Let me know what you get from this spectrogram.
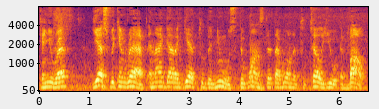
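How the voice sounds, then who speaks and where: A man's voice: on the high side, a little slow. A man from Georgia hosting a casual live stream chat, chatty and joking as he answers viewers. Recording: echoey room with faint noise.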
